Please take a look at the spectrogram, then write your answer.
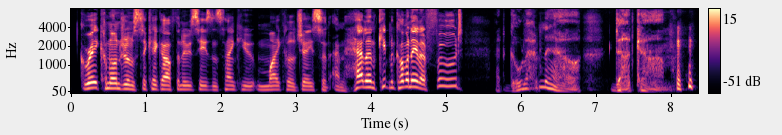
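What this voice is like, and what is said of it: Radio DJ voice. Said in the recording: “How's that for a DJ voice?”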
